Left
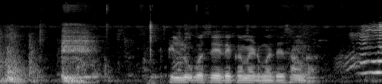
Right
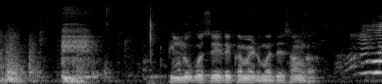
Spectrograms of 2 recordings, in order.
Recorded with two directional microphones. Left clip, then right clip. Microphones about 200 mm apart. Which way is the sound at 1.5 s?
5° right (ahead or behind).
